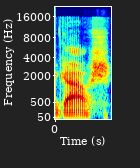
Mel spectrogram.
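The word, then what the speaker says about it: gauche: a video is totally gou gosh. What's the word? How do you pronounce that? I always forget. Uh go. Thank you. That's the right way to pronounce it.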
